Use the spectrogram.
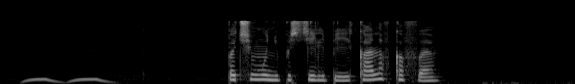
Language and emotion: Russian, neutral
